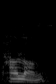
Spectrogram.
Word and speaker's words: Hauliang: From there, we are going to attempt to go to Howlong. It is written uh, Huil or Hauliang, but actually it is pronounced Howlong. But we also hear that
